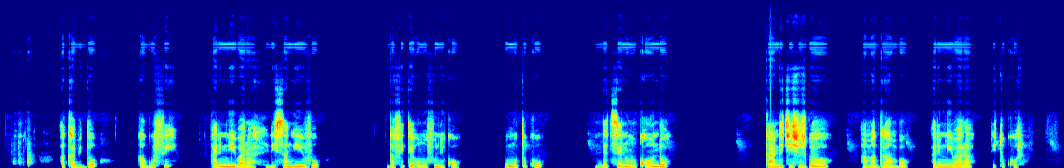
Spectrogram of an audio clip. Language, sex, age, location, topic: Kinyarwanda, female, 25-35, Kigali, health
